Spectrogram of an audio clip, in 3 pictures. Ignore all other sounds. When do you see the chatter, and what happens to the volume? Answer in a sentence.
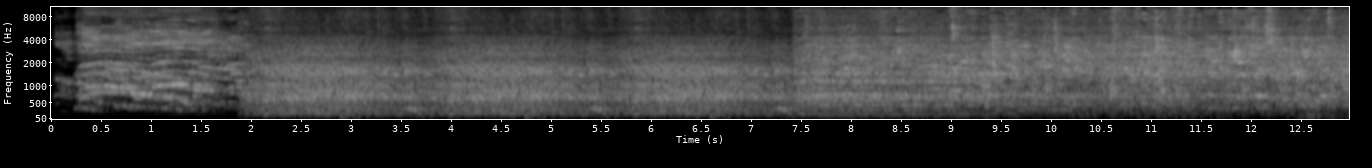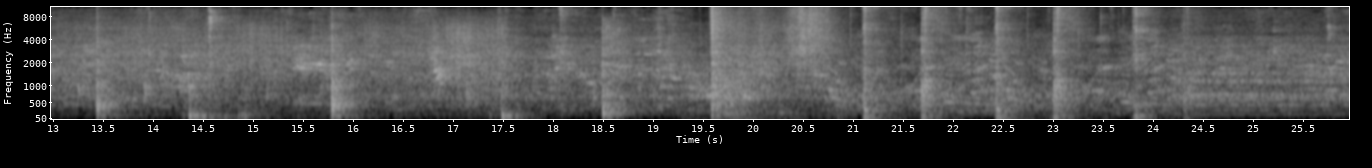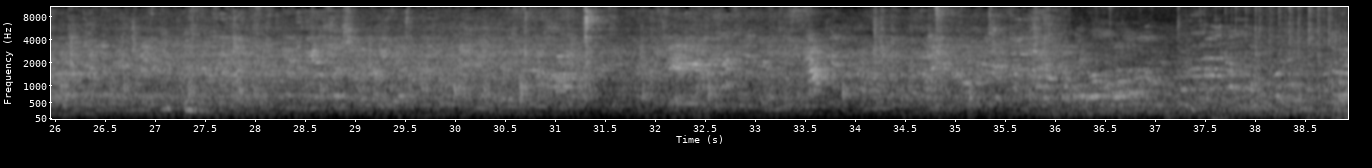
You can hear the chatter from 0.0 to 38.8 s, at a steady volume.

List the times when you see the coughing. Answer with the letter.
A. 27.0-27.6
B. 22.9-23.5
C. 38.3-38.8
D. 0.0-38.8
A.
